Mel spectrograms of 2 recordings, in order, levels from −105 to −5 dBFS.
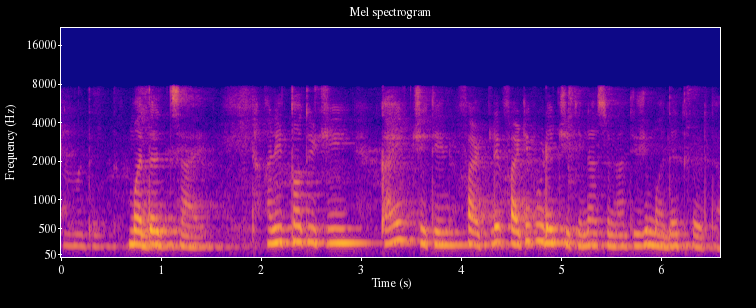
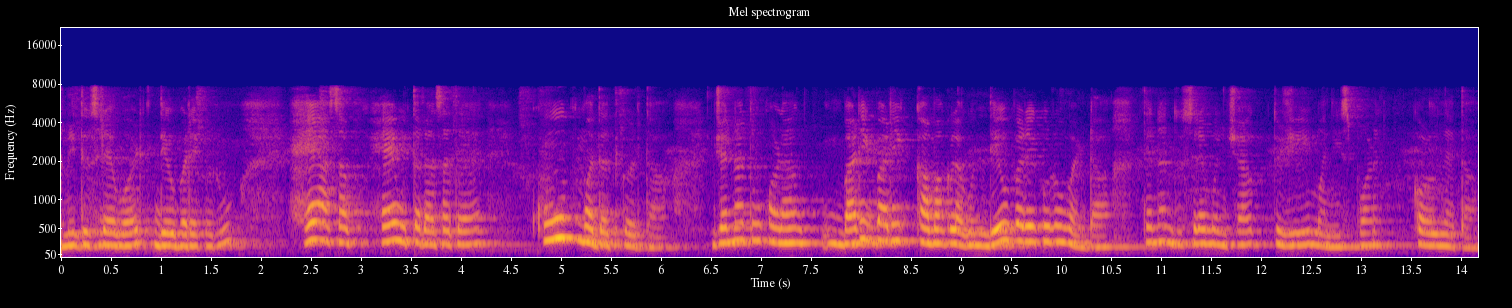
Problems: constant background noise, background conversations at intervals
